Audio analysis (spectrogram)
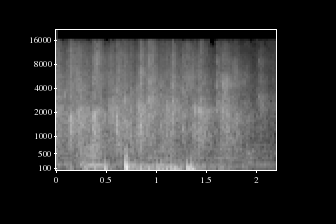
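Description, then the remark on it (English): An audience applauds with a steady, dense patter of many hands clapping at once, holding a moderate level before gradually thinning out and fading toward the end. “You know, many of these, it's okay to applaud, it's fine, okay.”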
